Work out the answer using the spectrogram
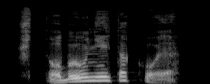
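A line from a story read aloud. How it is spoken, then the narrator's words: Mutter. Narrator (Russian): пробормотал Ракитин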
